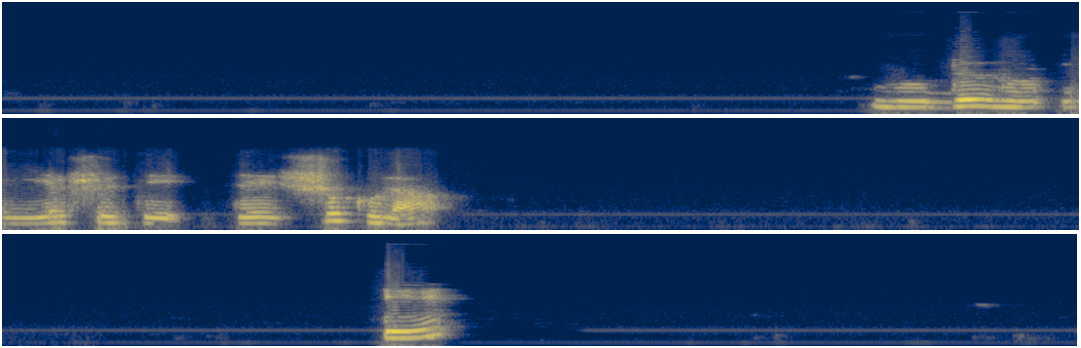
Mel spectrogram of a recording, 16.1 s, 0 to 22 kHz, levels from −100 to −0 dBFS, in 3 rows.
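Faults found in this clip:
Call bitrate drop, 5.36–11.41 s: audio turns coarse and muffled, top end cut from 20 kHz to 8 kHz, floor held about 6 s. Probable component: Opus encoder following a collapsed bandwidth estimate. The sound fits a fall from around 128 kbps to about 10 kbps, with band-limiting at the low rate. Quality recovers at 11.41 s.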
